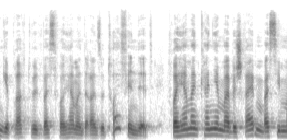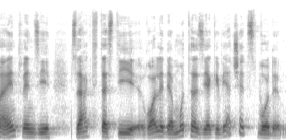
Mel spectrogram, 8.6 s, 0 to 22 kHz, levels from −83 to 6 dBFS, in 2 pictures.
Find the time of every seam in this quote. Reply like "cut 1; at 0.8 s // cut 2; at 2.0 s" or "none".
cut 1; at 2.4 s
